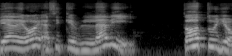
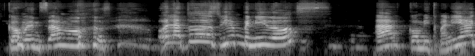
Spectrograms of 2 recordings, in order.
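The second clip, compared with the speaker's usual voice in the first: host intro; 5 semitones higher, 5 dB louder than usual. Acted. Show host opening.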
